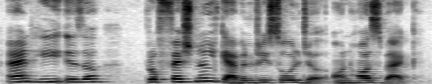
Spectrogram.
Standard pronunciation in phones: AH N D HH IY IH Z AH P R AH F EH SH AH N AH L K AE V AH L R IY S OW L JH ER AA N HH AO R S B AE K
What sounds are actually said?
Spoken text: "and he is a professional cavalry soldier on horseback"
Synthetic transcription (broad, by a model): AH N D HH IY IH Z AH P R AH F EH SH AH N AH L K AE V AH L R IY S OW L JH ER AA N HH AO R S B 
